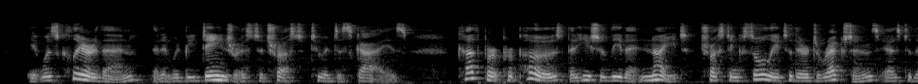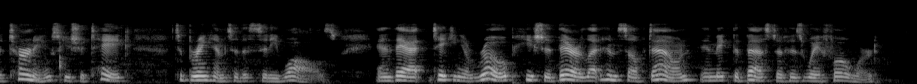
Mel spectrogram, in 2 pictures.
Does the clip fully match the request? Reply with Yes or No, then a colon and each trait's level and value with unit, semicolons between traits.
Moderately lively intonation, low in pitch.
No: average, 4.0 semitones; medium, 180 Hz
